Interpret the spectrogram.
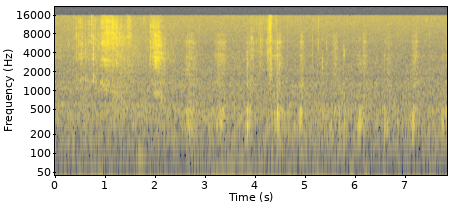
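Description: Close-up chewing of crisp breaded beef milanesa: a couple of sharp crunches of the crust about one and two seconds in, then steady chewing at about two chews a second.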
